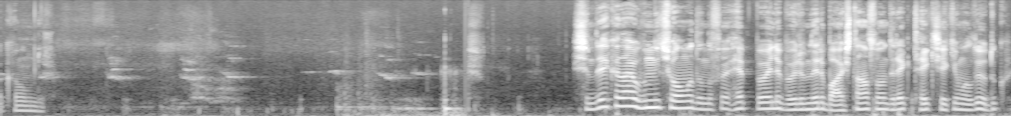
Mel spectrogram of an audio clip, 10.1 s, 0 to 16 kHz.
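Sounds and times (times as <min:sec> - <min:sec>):
speech: 0:00.0 - 0:00.6, 0:05.8 - 0:10.1
dogs snarling, yelping and whimpering in a scuffle in the street: 0:01.0 - 0:04.1.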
